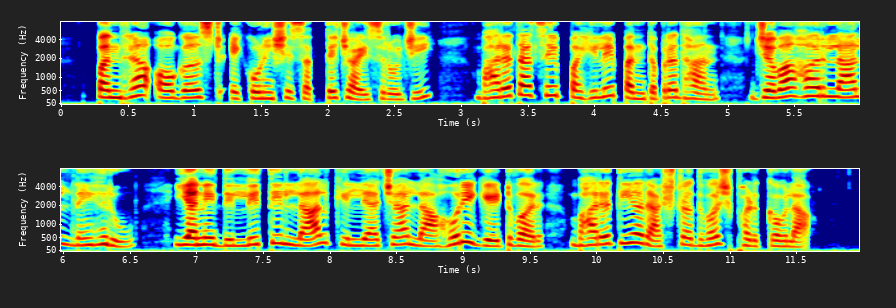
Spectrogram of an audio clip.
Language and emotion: Marathi, neutral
